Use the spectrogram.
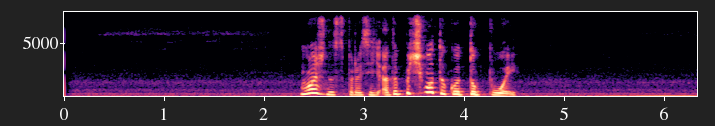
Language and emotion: Russian, angry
